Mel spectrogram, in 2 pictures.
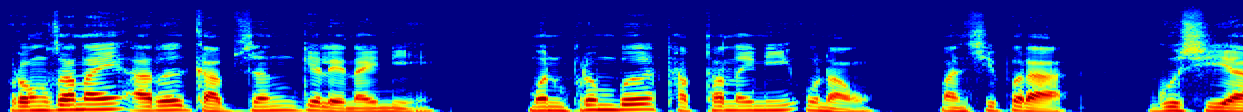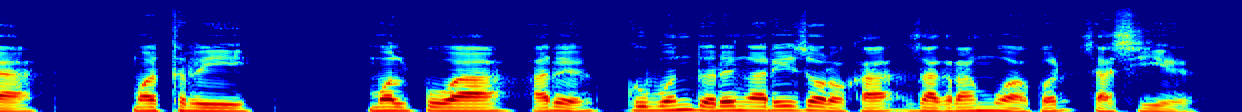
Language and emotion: Bodo, neutral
